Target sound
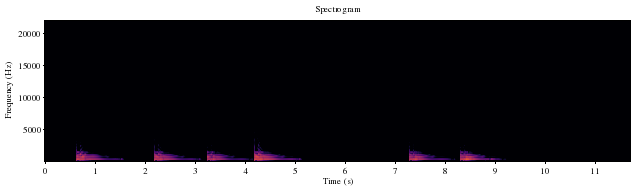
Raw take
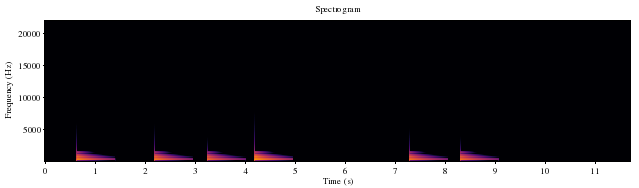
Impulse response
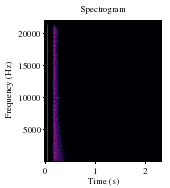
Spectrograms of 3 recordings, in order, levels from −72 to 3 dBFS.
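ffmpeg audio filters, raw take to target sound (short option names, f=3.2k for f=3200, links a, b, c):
-filter_complex "[0:a]asettb=1/sr,asplit=3[a][b][c];[a]atrim=end=8.374[d];[b]atrim=start=8.37:end=8.81,asetpts=PTS-STARTPTS,afade=t=in:d=0.004:c=qsin,afade=t=out:st=0.436:d=0.004:c=qsin,lowshelf=f=410:g=9.5[e];[c]atrim=start=8.806[f];[d][e]acrossfade=d=0.004:c1=hsin:c2=qsin[g];[g][f]acrossfade=d=0.004:c1=qsin:c2=hsin[h];[1:a]atrim=start_sample=2205,asetrate=83790,aresample=44100[i];[h][i]afir=irnorm=-1:irlink=0,aphaser=in_gain=1:out_gain=1:delay=2.7:decay=0.43:speed=1:type=sinusoidal,volume=-5dB"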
